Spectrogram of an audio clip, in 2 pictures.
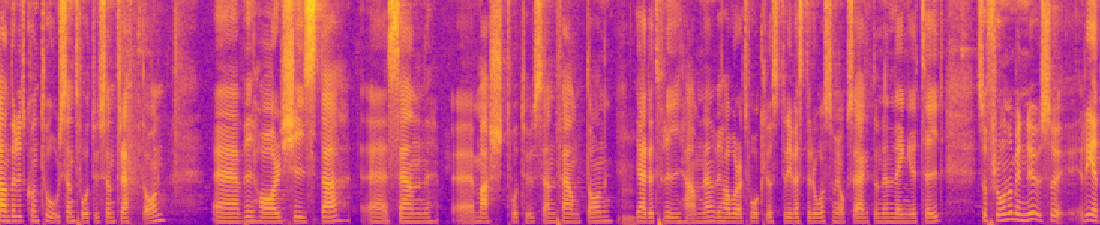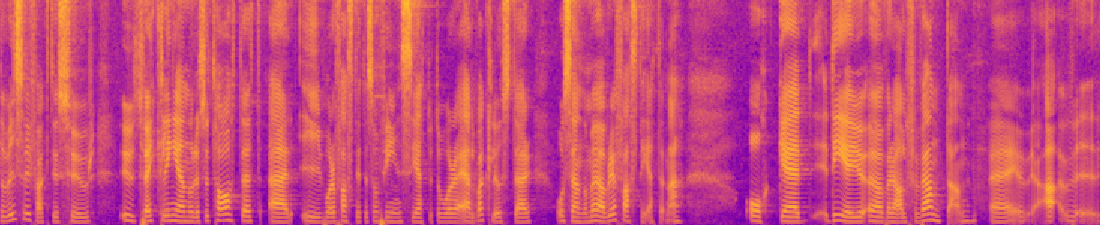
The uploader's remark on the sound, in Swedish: Fastighetspodden live från Business Arena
